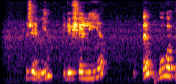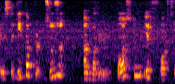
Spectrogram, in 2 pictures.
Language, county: Lithuanian, Vilnius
